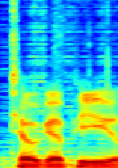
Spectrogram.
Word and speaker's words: Togepi: You know, I pronounce it Togepi like the Pokemon.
